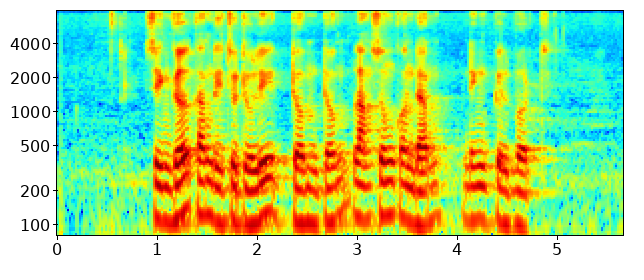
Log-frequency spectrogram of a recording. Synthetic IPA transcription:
siŋɡəlkaŋd̪i̤d͡ʒud̪uliɖ̥ɔ̤mɖɔmlaŋsʊŋkonɖaŋnɪŋpilbɔrt̪

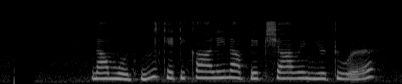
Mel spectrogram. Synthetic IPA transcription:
namut̪nkeʈikaːlinəapeːkʂaːʋenjut̪uʋə

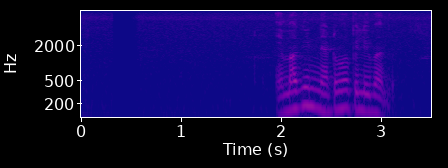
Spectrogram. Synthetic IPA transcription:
emɐɡinnɐʈumɐpilibɐd̪u

